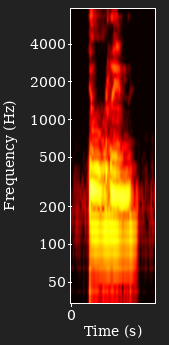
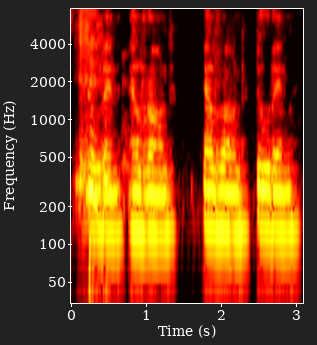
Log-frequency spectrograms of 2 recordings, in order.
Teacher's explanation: in the show, for every R, they do a rolled R because it's Tolkien was inspired by Welsh, and in Welsh you have rolled R, so it's like Durin.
